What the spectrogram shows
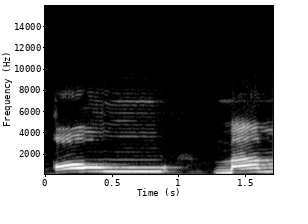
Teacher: Qaw ini kita bacaan lin, kita muncungkan mulut. Qawmam. Kat sini terhasilnya bacaan dengung kerana terdapat tanwin tidak selari berjumpa dengan huruf mim.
